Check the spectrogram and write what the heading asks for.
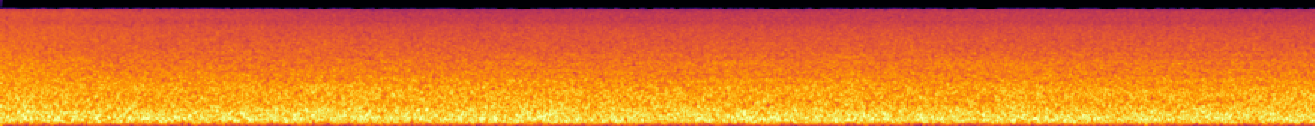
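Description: Steady rushing of white water from the Potomac River's rapids and falls at Great Falls, an even, unbroken noise.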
